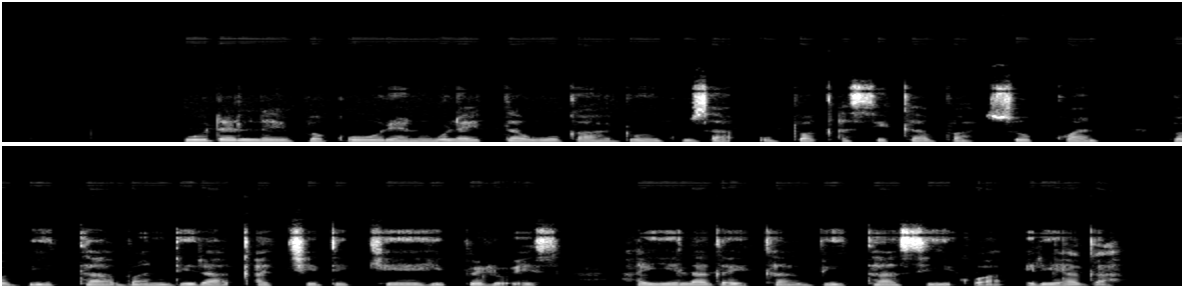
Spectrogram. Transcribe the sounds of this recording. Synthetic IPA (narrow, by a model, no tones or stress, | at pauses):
wɔd̪ɐlːɐjbɐkʼoːɾɪjɐnwɔlɐjt̪ːɐwɔɡaːd̪ʊŋɡʊza̰ːʊbːɐkʼɐsːɪkːɐbɐsʊkːʊɐn | b̥ɐbiːt̪ːaːbɐnd̪ɪɾaːkʼɐt͡ʃːɪd̪ɪkʰe̞ːɦɪpːɛlɔ̰ʔe̞̰ːs | hɐjːɛlɐɡɐ̰jkʰːɐbiːt̪ːaːsḭːkʼʊwa̰ːɛɾɪja̰ːɡa̰ː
